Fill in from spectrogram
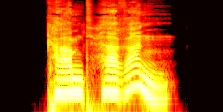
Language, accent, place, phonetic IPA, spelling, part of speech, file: German, Germany, Berlin, [kaːmt hɛˈʁan], kamt heran, verb, De-kamt heran.ogg
- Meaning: second-person plural preterite of herankommen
